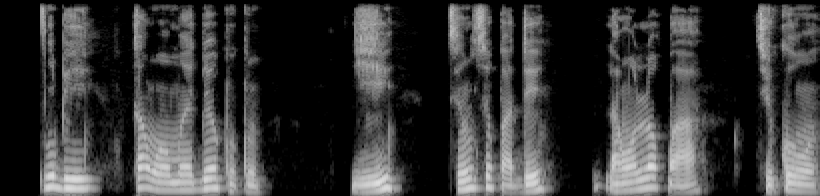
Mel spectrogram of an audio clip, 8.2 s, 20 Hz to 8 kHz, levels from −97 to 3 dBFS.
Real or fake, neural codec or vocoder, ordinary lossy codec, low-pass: real; none; none; 7.2 kHz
